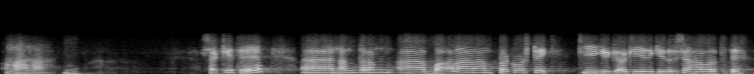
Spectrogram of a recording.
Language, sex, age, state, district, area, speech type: Sanskrit, male, 18-30, Karnataka, Bagalkot, urban, conversation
